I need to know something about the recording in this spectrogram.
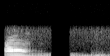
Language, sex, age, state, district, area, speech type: Assamese, female, 30-45, Assam, Tinsukia, urban, conversation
